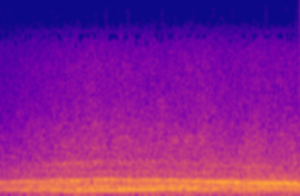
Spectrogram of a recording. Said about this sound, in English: Air raid sirens here sounding in Jerusalem earlier this week.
